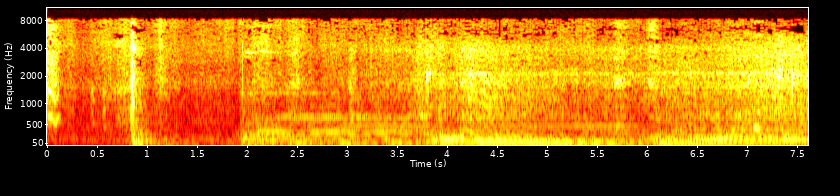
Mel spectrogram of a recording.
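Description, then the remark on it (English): After a sharp thud, a car engine starts up and revs, its pitch climbing as it accelerates, then holds a steady loud drone through the end. “Now get into the car.”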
